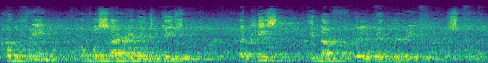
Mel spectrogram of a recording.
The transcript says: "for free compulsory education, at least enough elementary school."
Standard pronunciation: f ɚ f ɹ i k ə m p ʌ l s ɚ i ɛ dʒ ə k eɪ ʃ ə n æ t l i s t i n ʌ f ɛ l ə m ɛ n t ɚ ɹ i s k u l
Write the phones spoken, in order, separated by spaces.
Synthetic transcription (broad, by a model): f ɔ f ɹ i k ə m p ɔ s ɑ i ɛ dʒ ə k eɪ ʃ ə n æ t l i s t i n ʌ f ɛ l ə m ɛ n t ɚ ɹ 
